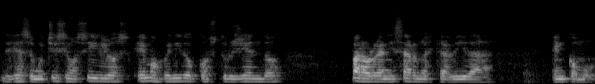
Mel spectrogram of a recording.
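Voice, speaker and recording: A man at a medium pitch, with monotone, flat intonation and a moderate pace. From Argentina. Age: 60s. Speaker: lawyer and political commentator. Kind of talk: monologue to camera. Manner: formal.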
